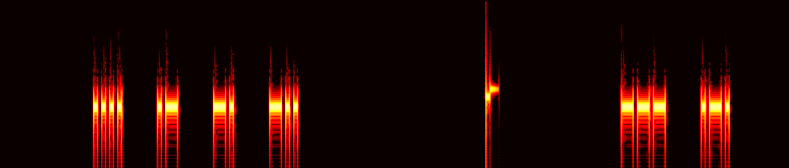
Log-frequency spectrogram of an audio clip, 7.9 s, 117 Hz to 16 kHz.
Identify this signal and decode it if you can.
Morse code, heard as a keyed tone, about 30 wpm, spaced as for 17 wpm, 700 Hz. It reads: HAND OR
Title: 3x Character Spacing - Top 200 Words - 30wpm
